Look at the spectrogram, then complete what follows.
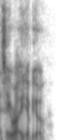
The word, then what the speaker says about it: Sarajevo: It is pronounced something like Sarajevo, with a faint accent on the second syllable, and a short E.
